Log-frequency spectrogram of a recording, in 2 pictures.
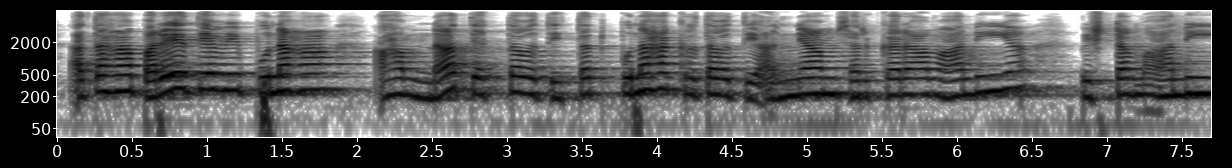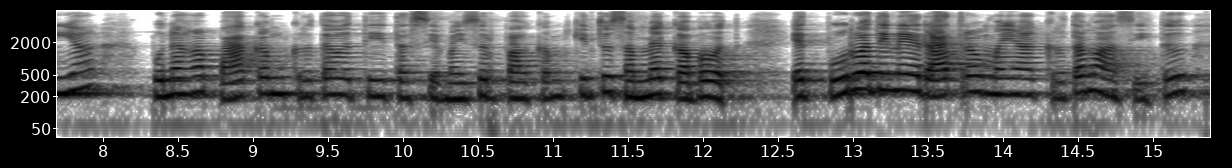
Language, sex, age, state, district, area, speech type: Sanskrit, female, 45-60, Karnataka, Uttara Kannada, urban, spontaneous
